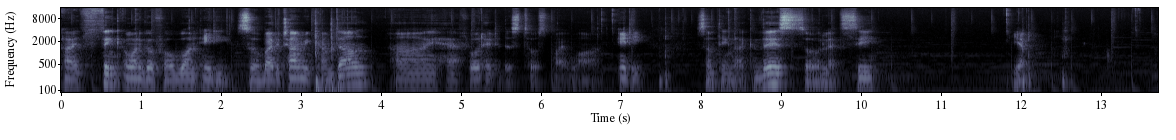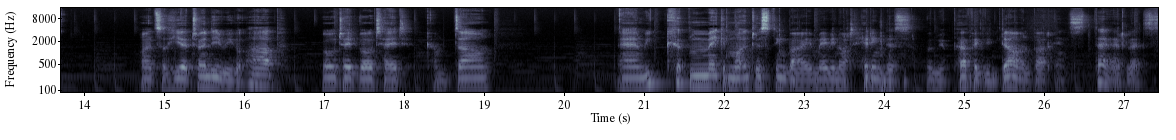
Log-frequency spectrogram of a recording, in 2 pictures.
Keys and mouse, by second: 6.7 click, 7.5-7.9 middle drag, 7.9 click, 8.2 middle click, 9.3-11.8 drag, 12.1-12.5 middle drag, 13.7-18.3 drag, 22.0-22.9 middle drag, 23.5 middle click, 24.0-24.3 shift+middle drag, 25.0 middle click.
